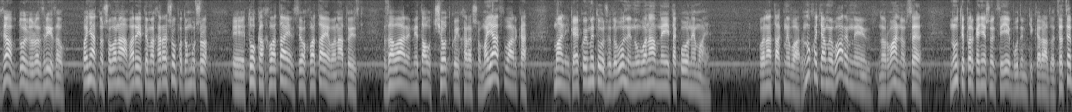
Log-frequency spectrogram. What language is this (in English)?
Russian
